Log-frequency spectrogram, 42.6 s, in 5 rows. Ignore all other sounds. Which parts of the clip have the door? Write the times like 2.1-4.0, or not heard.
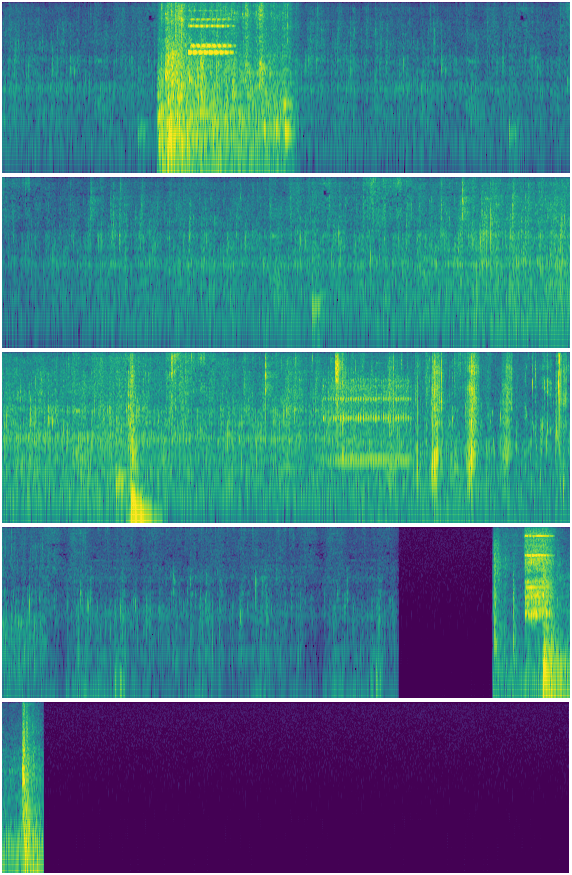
2.3-4.4, 18.9-19.4, 33.6-34.7.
